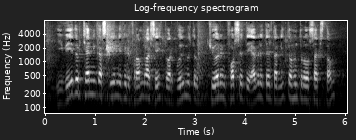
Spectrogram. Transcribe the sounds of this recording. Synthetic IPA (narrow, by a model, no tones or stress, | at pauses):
ivɪːðʏɾ̥cʰɛnːiŋkḁscɪːnɪfɪɾɪɾ̥fɾamlajsɪht̪vaɾkvʏðmʏnt̪ʏɾcʰœːɾɪnfɔr̥sɛt̪ɪɛvɾɪt̪ejlt̪aɾniːt̪jawnɦʏnt̪ɾʏðɔsɛkst̪awn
